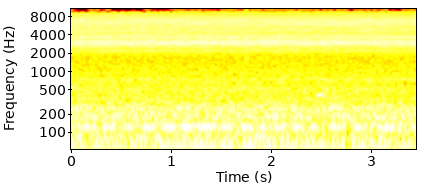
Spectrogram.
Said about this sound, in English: hopefully that cicada's not too loud.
